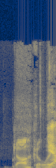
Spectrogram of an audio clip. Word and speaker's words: gargalesis: Gargalesis. – Gargalesis. Yeah, look, I don't know who named these things. Wasn't me. I'm not a tickle scientist. But yeah, no. So gargalesis is a much harder type of tickle, which is, you know, when people tickle you in the ribs or under the armpits.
